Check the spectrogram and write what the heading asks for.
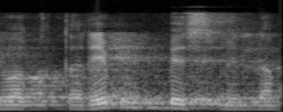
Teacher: اگر آگے بسملہ ملانا ہو تو با ہے، بسملہ کی با ہے، تو وقترب کی با کو بسملہ کی با سے ملائیں گے تو ادغام ہو جائے گا، ادغام مثلین ہوگا، یعنی وقترب بسم اللہ پڑھنا ہوگا.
